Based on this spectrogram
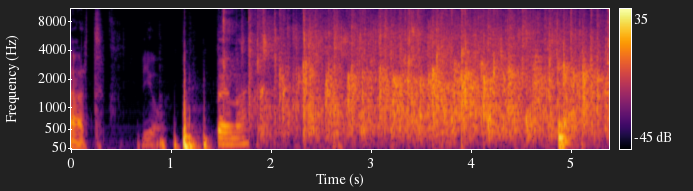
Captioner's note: applause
